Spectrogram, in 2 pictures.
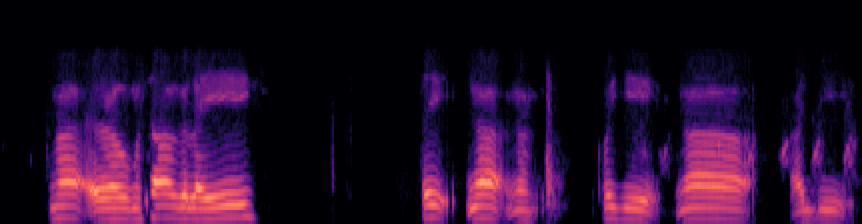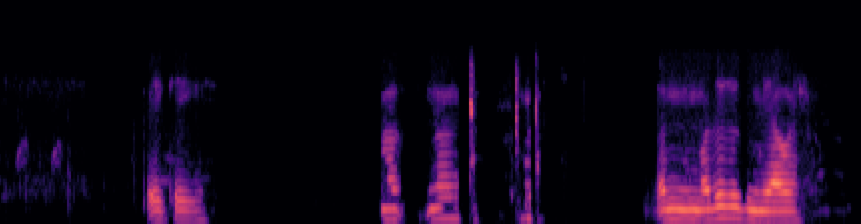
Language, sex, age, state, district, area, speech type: Manipuri, male, 18-30, Manipur, Kangpokpi, urban, conversation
